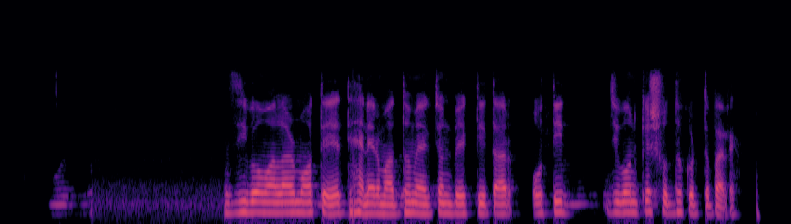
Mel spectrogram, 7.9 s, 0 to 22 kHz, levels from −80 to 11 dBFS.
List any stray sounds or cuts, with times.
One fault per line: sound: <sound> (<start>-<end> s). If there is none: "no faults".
no faults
